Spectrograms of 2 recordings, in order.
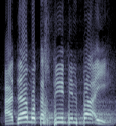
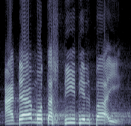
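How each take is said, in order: The two takes are said the same way.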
